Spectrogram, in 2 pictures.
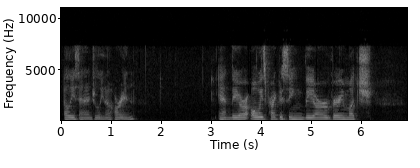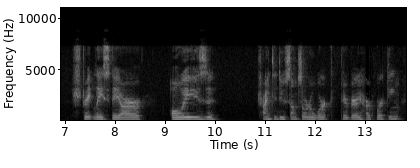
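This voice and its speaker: A woman's voice: mid-range voice, dark tone, muffled recording. A young woman casually narrating a speedpaint voiceover, chatty and rambling, with fillers and light laughs. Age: young adult.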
